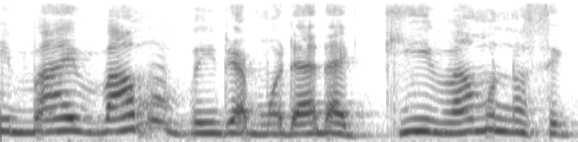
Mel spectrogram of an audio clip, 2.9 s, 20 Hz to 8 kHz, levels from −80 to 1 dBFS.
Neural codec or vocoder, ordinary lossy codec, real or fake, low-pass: none; none; real; 7.2 kHz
